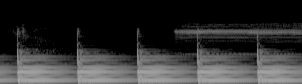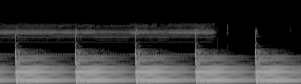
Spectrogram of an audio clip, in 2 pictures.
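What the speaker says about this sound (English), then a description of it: "On the practice bagpipe sounds like this." A practice bagpipe chanter holds one steady reedy note, broken by about ten short gracenote blips at an even pulse, loud and close.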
